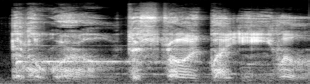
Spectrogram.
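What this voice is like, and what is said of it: Movie trailer announcer voice. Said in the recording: “do the trailer guy voice”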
